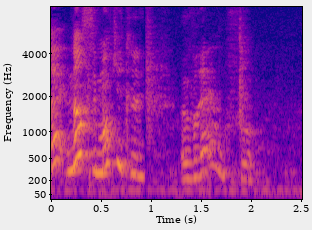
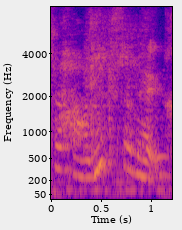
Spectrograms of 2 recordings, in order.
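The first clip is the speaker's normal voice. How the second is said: snooty upper-class lady voice; posh bourgeois voice. Acted. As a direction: say it like a prim bourgeoise. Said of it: "avec une voix de, de bourgeoise".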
